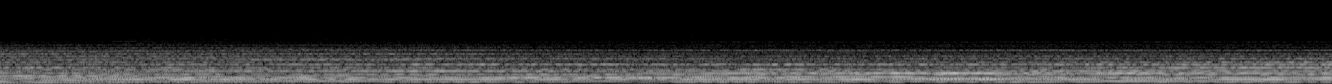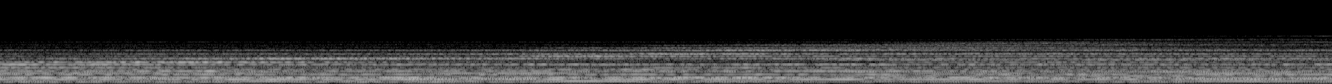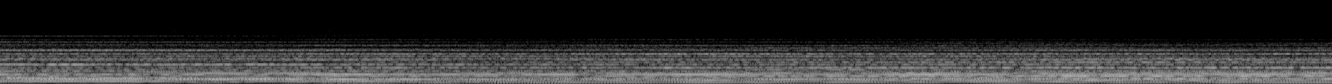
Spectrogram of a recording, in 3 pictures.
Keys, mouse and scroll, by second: 1.0-2.4 scroll down 1, 2.4 scroll down 1, 2.4-3.7 drag, 4.1 s, 5.1 click, 5.5-6.4 middle drag, 6.6-7.0 scroll up 1, 7.0-8.3 middle drag, 9.0 KP_7, 10.0-10.4 scroll down 2, 10.4-10.9 shift+middle drag, 11.2-11.7 scroll up 2, 12.0-13.3 scroll up 6, 13.4-14.0 shift+middle drag, 15.1 ctrl+r, 18.2 click, 19.3 ctrl+r, 22.1 click, 22.6-24.6 middle drag, 25.6 3, 26.1 click, 27.3-28.6 middle drag, 29.2 shift+click, 29.6-30.1 middle drag, 30.8 right click, 32.2 middle click, 33.7 click, 35.3 click, 36.0-36.5 middle drag, 36.7-37.7 scroll down 2, 38.2 KP_7, 39.1-39.9 scroll down 1.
